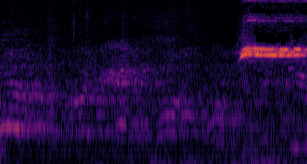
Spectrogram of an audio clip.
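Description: Spectators' voices, then near the end a referee's whistle cuts in with one sharp, steady high blast that keeps going. It is the signal that the wrestling match is over on a pin.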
